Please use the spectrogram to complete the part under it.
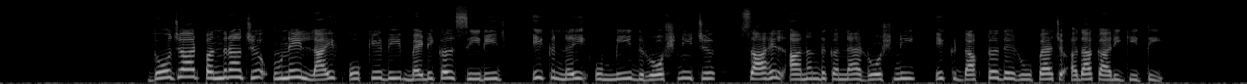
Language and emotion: Dogri, neutral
